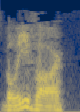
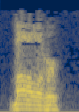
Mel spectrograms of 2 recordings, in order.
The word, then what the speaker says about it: Bolivar: Of course, it's not pronounced Bolivar, but Bolivar.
